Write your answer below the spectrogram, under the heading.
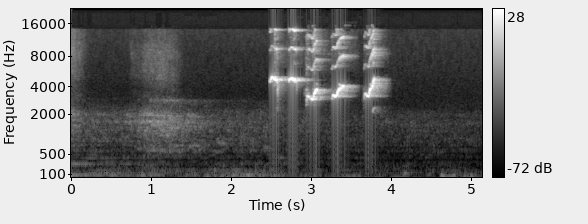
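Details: Greater green leafbird singing a burst of loud, clear whistled notes, each sliding and warbling, about six phrases in quick succession after a quiet start with faint low rumble.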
